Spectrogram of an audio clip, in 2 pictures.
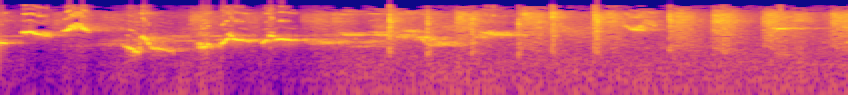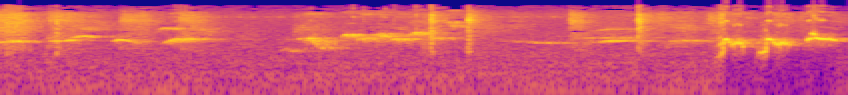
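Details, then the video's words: White-rumped shama song aimed at getting young birds to start singing; harsh scratchy squawks and clicks mixed with brief whistled slurs, dense and choppy throughout. "Kicau super murai batu bikin bakalan dan junior langsung ngentrok dan ngekek panjang"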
